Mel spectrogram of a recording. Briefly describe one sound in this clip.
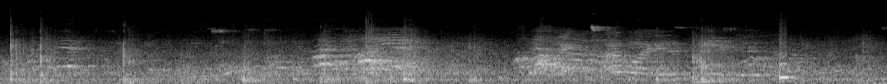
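A basketball bounces on a hard court floor.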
